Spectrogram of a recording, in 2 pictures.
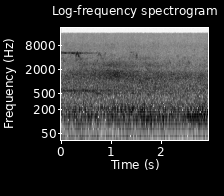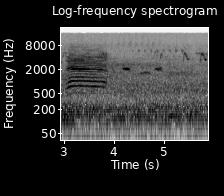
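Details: A single rich, quavering bleat, nearly a second long, from sheep grazing a Hampshire countryside field where ewes and lambs graze by a hedge; soft low road rumble and a few thin bird chirps fill the rest.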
